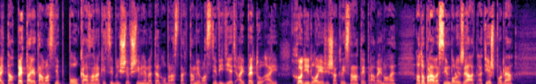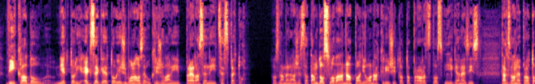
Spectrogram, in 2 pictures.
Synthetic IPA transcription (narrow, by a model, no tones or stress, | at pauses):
ajt̪aːpɛt̪ajɛt̪amʋlast̪ɲɛpɔukaːzanaːkɛcsibliʃɪɛfʃimɲɛmɛt̪ɛnɔbɾast̪akt̪amjɛʋlast̪ɲɛʋiɟɪɛɟajpɛt̪uʔaj | xɔɟid̪lɔjɛʒiʃakɾist̪anat̪ɛjpɾaʋɛjnɔɦɛat̪ɔpɾaːʋɛsimbɔlizujɛaacɪɛʃpɔd̪ʎa | ʋiːklad̪ɔʊɲɪɛk̚t̪ɔɾiːɣɛɡzɛɡɛːt̪ɔʊjɛʒiʒbɔlnaɔzajukɾiʒɔʋaniːpɾɛɾazɛniːt͡sɛspɛt̪u | t̪ɔznamɛnaːʒɛsat̪amd̪ɔslɔʋanapl̩ɲilɔnakɾiːʒit̪ɔt̪ɔpɾɔɾɔt͡st̪ʋɔskɲiɦiɡɛnɛzist̪aɡzʋanɛːpɾɔt̪ɔ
